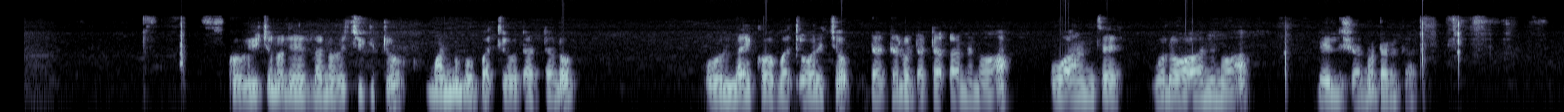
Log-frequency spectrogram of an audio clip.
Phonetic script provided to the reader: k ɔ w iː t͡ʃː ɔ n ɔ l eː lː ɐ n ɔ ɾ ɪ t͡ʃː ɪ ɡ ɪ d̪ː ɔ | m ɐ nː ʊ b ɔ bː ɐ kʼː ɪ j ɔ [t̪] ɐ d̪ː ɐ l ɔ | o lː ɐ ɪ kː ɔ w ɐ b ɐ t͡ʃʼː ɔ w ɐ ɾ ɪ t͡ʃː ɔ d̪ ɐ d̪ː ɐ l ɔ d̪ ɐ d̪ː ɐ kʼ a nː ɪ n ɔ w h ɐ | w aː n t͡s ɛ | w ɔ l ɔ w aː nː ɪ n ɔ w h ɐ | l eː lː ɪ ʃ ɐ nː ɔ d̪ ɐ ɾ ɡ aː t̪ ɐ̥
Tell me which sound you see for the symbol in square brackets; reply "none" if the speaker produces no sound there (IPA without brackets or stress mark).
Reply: d̪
